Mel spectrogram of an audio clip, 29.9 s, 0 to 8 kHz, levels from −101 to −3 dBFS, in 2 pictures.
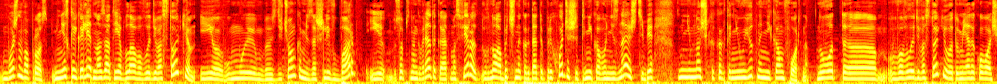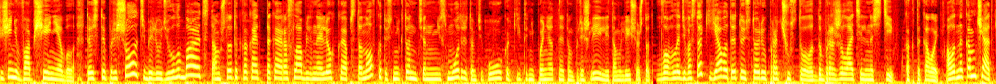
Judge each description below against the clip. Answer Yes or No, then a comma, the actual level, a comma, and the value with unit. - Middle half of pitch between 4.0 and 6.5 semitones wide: No, average, 3.4 semitones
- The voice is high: Yes, high, 215 Hz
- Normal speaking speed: No, fast, 195 wpm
